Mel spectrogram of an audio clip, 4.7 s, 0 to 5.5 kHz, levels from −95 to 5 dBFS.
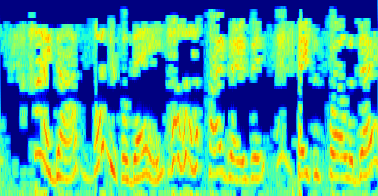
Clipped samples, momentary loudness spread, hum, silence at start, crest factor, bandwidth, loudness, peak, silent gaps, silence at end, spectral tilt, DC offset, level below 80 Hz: under 0.1%; 6 LU; none; 0 s; 18 dB; 4.9 kHz; -21 LUFS; -4 dBFS; none; 0 s; -6 dB/octave; under 0.1%; -42 dBFS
